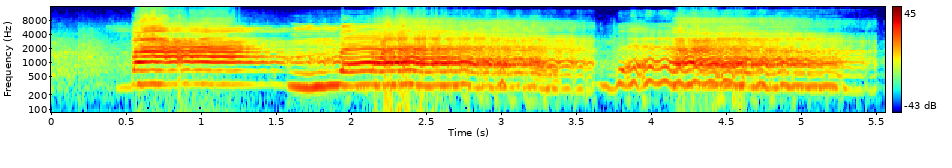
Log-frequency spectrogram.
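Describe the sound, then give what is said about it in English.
A person imitates a sheep with loud, wavering bleats, three drawn-out quavering cries in a row with hardly a pause between them. “I want to be a sheep too. So do I. Listen, I've even got the accent down.”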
